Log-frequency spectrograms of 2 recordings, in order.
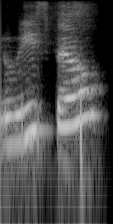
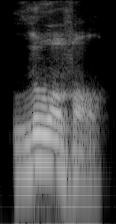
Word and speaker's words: Louisville: whiskey is is bourbon so even though it's spelled louiseville the way that we're instructed to to say it and to enunciate it is to pretend as though you've had a couple of bourbons and then try to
